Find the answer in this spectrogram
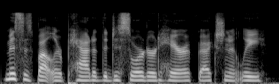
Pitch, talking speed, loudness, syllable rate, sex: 185 Hz, 150 wpm, -18 LUFS, 6.5 syllables/s, female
